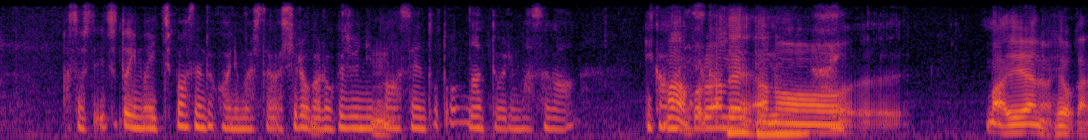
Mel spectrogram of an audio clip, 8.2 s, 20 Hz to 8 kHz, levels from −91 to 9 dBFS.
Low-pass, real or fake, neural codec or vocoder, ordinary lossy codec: 7.2 kHz; real; none; Opus, 24 kbps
